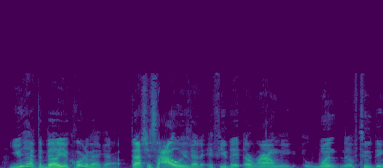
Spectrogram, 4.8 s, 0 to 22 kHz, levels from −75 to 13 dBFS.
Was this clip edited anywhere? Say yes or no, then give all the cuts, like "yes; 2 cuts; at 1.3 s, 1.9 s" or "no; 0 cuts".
yes; 4 cuts; at 1.6 s, 2.0 s, 2.4 s, 2.9 s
